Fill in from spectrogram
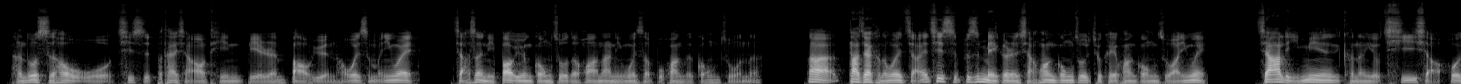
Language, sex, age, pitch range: Chinese, male, 50-69, 75-90 Hz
